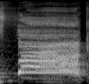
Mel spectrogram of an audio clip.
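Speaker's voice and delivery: acted-out livid brother's yell; long, loud bellow of rage. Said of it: "He's, like, livid".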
